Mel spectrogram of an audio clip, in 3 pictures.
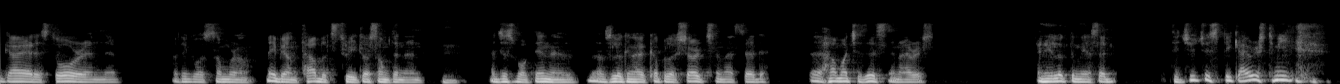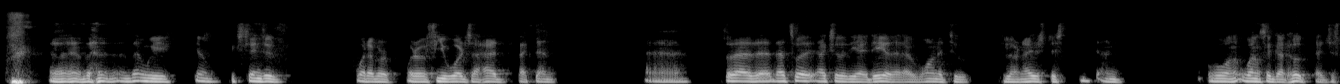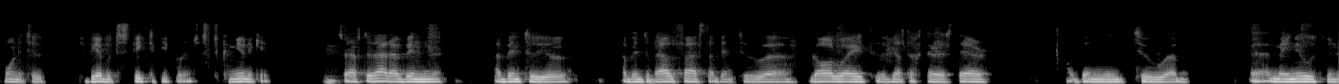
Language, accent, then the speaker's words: English; Sweden; first language Spanish; English is a second language; my first language was Spanish, but I came to Sweden when I was just a child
